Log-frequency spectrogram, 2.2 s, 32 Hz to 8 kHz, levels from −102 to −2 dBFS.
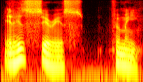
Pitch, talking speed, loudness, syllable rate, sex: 110 Hz, 110 wpm, -17 LUFS, 3.8 syllables/s, male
